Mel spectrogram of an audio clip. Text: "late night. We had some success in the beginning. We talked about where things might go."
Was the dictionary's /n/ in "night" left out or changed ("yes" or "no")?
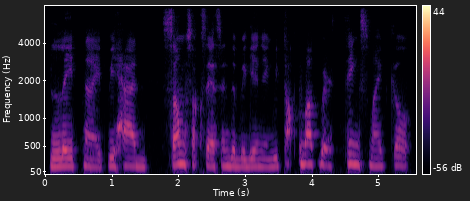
no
